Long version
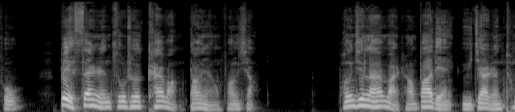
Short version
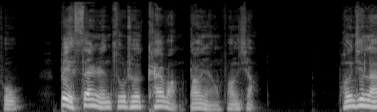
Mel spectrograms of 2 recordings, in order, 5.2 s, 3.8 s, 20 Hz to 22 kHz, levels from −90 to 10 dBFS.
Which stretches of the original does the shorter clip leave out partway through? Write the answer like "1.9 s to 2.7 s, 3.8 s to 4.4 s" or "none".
none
